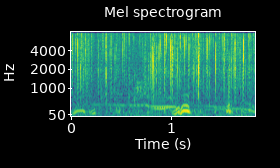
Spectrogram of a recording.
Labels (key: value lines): label: biophony, cascading saw
recorder: SoundTrap 600 or HydroMoth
